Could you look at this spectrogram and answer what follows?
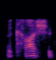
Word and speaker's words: Akashic: And by the way, you pronounced Akashic books exactly right.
